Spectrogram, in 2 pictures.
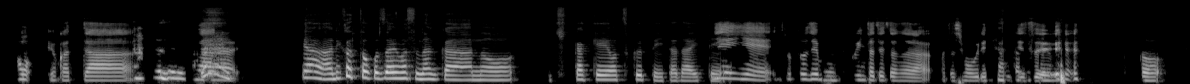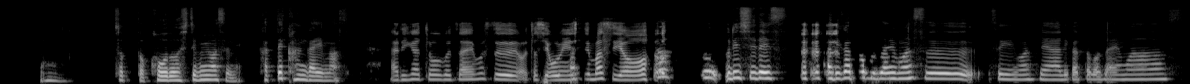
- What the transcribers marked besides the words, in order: static; unintelligible speech; distorted speech; chuckle; unintelligible speech; chuckle; laugh
- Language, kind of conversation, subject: Japanese, advice, 新しい恋を始めたいのに、まだ元恋人に未練があるのはどうしたらいいですか？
